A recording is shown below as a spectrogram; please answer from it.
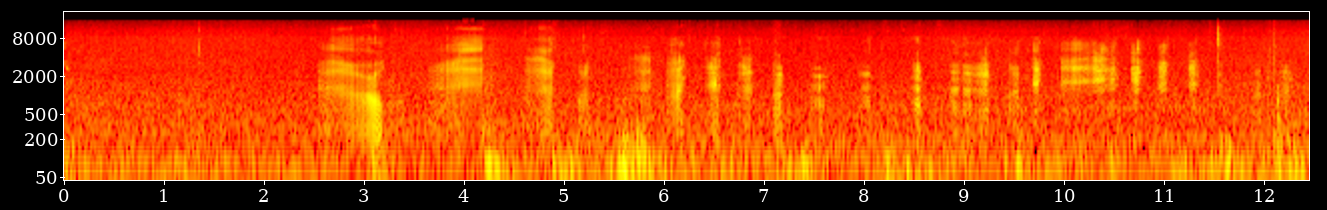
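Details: Young rescued Yucatan black howler monkey, a female named Tuli, crying and yelling in anger at other rescued monkeys of her new family: a run of short, sharp, harsh squeaky yelps, some bursts longer and broader, over a steady hissing background.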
